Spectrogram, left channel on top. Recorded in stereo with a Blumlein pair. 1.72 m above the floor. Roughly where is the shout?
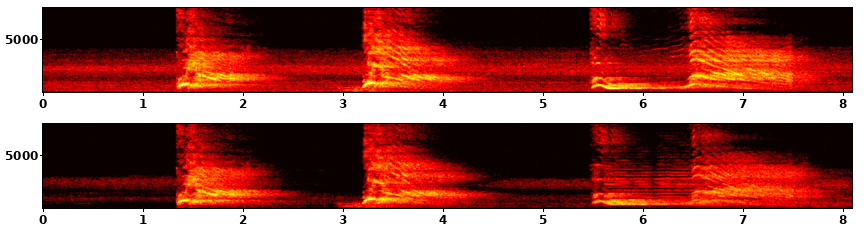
Ahead.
